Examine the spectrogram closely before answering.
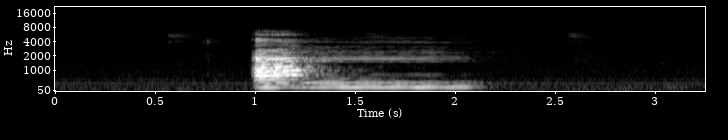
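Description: A young woman close by sings one long, steady note, then stops.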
